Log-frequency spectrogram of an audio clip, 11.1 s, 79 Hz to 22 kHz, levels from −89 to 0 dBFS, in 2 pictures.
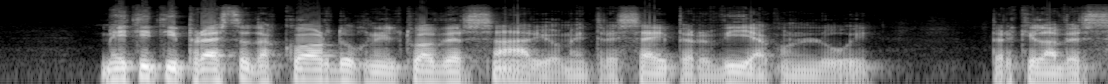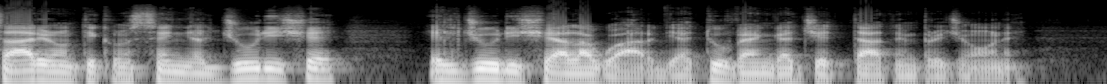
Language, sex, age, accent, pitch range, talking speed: Italian, male, 50-69, native, 80-100 Hz, 170 wpm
